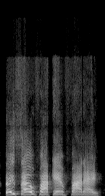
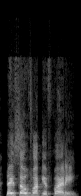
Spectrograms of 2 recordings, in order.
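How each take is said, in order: First: Laughing shout. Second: Said in the usual way. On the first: Real, not acted. Repeated remark shouted.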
